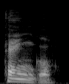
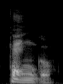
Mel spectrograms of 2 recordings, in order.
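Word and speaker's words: tengo: I have in Spanish is tango. Tango. It's almost like the tango which one dances in Argentina but it is spelled with t e n g o tango.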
